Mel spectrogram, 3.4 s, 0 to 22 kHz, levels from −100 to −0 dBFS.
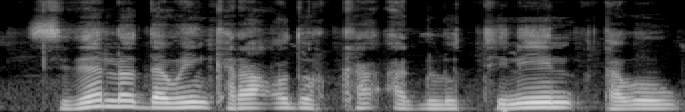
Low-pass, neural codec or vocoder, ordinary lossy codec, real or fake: none; none; none; real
